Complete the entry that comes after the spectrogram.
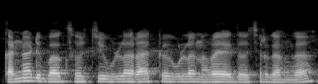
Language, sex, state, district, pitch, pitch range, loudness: Tamil, male, Tamil Nadu, Kanyakumari, 125 Hz, 120-130 Hz, -18 LUFS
